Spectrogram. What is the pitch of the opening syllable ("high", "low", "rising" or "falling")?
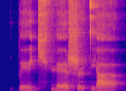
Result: rising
